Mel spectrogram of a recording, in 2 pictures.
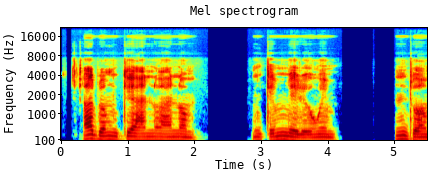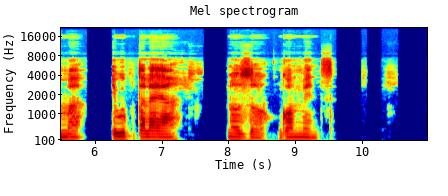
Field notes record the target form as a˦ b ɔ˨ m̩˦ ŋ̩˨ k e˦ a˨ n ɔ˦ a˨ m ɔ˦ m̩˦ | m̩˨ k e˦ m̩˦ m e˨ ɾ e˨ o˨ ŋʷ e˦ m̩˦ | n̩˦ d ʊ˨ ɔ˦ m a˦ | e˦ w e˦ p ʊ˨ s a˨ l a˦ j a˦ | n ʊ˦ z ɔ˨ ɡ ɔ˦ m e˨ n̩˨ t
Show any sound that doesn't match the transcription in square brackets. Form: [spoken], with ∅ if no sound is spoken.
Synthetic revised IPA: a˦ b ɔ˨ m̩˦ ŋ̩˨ k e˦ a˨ n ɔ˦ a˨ [n] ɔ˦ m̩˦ | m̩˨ k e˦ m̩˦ m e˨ ɾ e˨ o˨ ŋʷ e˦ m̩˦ | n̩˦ d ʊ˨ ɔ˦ m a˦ | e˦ w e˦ p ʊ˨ [t] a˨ l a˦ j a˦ | n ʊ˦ z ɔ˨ ɡ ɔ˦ m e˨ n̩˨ t

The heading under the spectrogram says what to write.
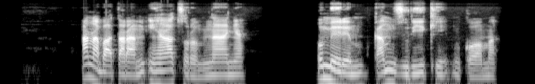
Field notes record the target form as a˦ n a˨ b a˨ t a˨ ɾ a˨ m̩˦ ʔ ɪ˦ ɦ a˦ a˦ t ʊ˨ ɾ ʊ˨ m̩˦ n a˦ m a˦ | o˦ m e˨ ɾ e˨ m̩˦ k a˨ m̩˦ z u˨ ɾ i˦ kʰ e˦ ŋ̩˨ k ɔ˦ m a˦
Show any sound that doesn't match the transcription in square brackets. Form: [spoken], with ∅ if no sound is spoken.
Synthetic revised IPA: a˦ n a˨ b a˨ t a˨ ɾ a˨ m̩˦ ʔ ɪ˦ ɦ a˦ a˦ t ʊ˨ ɾ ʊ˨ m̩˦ n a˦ [ɲ] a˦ | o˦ m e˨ ɾ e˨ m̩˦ k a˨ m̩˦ z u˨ ɾ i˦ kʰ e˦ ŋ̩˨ k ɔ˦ m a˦

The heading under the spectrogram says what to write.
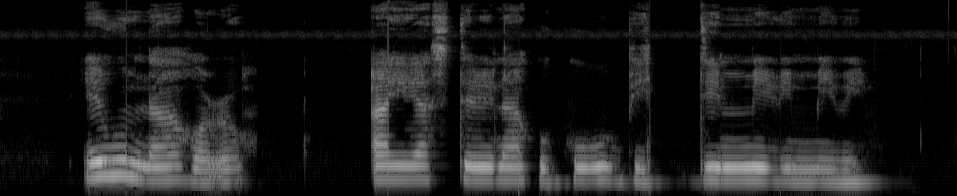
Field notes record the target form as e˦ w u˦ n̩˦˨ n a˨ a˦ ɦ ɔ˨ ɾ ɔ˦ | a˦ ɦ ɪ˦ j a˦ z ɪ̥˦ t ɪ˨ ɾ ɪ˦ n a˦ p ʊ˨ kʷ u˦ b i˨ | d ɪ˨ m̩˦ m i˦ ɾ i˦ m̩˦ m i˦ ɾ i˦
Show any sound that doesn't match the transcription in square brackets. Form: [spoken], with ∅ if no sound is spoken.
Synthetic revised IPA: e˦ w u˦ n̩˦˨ n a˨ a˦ ɦ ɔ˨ ɾ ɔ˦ | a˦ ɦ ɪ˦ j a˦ [s] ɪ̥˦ t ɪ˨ ɾ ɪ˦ n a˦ [k] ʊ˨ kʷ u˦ b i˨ | d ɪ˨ m̩˦ m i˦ ɾ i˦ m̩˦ m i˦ ɾ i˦

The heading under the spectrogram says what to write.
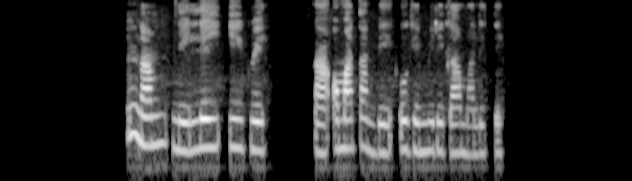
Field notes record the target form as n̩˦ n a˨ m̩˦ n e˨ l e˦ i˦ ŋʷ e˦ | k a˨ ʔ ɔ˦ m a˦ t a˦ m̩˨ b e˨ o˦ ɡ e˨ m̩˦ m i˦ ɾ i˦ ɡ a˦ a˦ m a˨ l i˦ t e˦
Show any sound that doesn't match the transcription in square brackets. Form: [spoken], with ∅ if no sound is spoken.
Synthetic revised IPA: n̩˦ n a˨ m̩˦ n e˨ l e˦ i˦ [ɡʷ] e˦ | k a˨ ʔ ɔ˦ m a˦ t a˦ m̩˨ b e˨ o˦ ɡ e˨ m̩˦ m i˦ ɾ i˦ ɡ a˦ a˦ m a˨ l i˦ t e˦

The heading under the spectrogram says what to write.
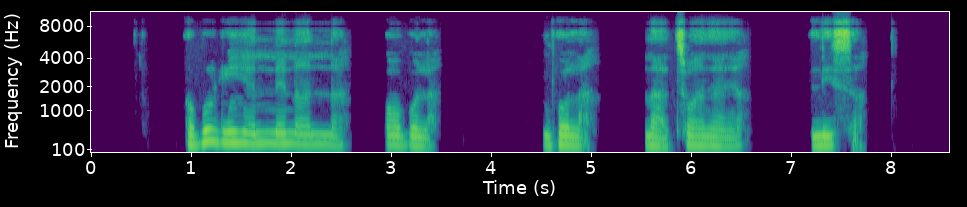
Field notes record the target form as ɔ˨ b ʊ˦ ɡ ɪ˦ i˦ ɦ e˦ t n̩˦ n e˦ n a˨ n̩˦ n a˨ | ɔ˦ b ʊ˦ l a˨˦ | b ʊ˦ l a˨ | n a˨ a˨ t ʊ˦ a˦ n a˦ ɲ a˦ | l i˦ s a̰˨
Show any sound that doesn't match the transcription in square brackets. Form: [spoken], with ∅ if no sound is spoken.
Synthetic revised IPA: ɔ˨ b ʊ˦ ɡ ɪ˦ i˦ ɦ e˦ [∅] n̩˦ n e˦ n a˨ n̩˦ n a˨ | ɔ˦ b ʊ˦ l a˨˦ | b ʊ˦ l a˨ | n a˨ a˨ t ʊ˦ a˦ [ɲ] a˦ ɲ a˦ | l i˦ s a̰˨

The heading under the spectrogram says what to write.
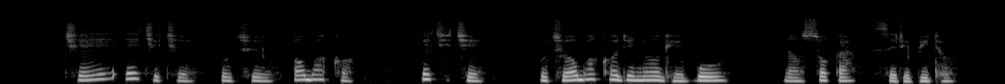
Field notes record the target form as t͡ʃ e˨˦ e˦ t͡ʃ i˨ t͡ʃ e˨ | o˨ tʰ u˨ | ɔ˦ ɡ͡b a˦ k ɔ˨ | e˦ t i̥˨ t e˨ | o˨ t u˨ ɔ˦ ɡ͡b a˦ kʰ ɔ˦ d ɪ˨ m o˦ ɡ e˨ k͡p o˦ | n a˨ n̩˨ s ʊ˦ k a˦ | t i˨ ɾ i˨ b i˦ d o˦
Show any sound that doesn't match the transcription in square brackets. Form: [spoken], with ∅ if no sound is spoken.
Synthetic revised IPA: t͡ʃ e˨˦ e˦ t͡ʃ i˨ t͡ʃ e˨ | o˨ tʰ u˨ | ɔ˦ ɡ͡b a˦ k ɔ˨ | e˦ [t͡ʃ] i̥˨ [t͡ʃ] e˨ | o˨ t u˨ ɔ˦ ɡ͡b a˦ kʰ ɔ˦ d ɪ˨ [n] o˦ ɡ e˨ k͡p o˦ | n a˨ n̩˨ s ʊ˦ k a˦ | [s] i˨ ɾ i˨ b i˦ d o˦

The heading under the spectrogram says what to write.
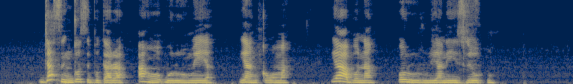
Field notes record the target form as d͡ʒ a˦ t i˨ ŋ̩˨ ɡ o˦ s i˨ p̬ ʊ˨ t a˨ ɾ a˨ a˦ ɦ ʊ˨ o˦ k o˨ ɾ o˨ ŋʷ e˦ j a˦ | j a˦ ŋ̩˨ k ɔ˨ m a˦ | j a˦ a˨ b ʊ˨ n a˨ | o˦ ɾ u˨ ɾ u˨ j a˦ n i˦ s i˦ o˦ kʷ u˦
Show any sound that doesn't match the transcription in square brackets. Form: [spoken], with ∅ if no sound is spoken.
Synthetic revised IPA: d͡ʒ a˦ [s] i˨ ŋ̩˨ ɡ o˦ s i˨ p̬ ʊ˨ t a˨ ɾ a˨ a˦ ɦ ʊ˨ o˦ [k͡p] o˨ ɾ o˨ ŋʷ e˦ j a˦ | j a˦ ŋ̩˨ k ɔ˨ m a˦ | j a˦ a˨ b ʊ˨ n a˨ | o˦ ɾ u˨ ɾ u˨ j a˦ n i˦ [z] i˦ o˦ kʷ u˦

